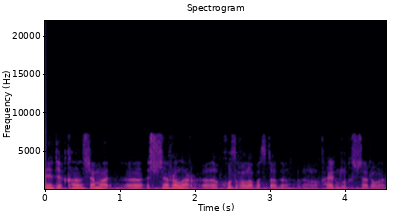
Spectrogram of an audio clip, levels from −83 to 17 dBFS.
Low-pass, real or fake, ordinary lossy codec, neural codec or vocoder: 7.2 kHz; fake; none; codec, 16 kHz, 2 kbps, X-Codec, WavLM features, trained on Multilingual LibriSpeech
